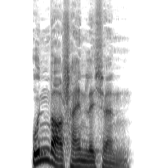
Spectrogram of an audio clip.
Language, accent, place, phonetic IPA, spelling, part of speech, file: German, Germany, Berlin, [ˈʊnvaːɐ̯ˌʃaɪ̯nlɪçn̩], unwahrscheinlichen, adjective, De-unwahrscheinlichen.ogg
- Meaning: inflection of unwahrscheinlich: 1. strong genitive masculine/neuter singular 2. weak/mixed genitive/dative all-gender singular 3. strong/weak/mixed accusative masculine singular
